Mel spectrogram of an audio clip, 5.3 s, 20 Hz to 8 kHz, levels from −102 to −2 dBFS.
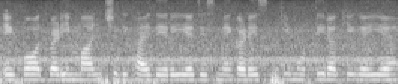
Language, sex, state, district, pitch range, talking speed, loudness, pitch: Hindi, female, Chhattisgarh, Raipur, 190-195 Hz, 170 wpm, -14 LUFS, 190 Hz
